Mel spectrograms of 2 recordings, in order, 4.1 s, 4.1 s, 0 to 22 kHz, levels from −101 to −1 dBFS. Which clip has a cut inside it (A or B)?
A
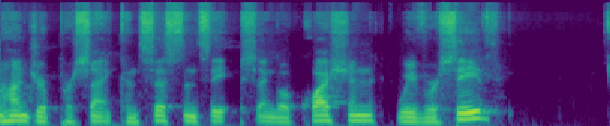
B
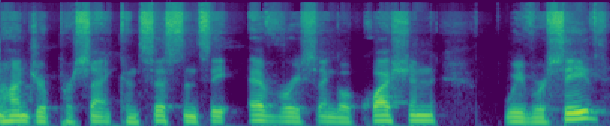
A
